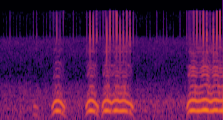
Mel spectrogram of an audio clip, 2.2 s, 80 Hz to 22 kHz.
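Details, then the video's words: Great horned owl parents at a nest in Oklahoma City hoot to each other at 9:45 pm on 25 March 2013, the female at the railing and the male off camera. Several deep, hollow hoots sound, some short, one drawn out, in a quiet night. "Nice hooting between parents"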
